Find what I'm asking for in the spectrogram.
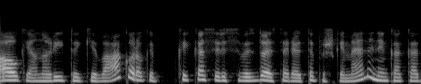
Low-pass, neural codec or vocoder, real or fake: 5.4 kHz; codec, 16 kHz in and 24 kHz out, 1 kbps, XY-Tokenizer; fake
